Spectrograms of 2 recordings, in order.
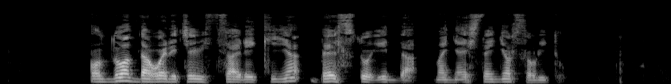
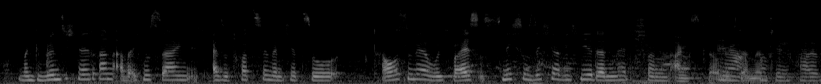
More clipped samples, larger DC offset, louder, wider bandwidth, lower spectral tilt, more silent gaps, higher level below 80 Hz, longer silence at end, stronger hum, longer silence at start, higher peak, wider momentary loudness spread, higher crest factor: neither; neither; first, -24 LUFS vs -41 LUFS; second, 11.5 kHz vs 18 kHz; second, -4.5 dB/octave vs -6 dB/octave; neither; second, -70 dBFS vs -58 dBFS; first, 1.25 s vs 0 s; neither; first, 0.9 s vs 0 s; first, -2 dBFS vs -22 dBFS; first, 13 LU vs 6 LU; about the same, 22 dB vs 18 dB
